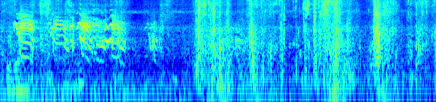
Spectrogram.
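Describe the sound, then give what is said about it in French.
A pair of parrots call while flying overhead in a burst of harsh, repeated squawks during the first seconds, fading as they pass, while footsteps crunch steadily through leaf litter in an agroforestry field with banana trees. “Et pendant ce temps-là, il y a un couple de perroquets qui passent au-dessus de notre tête en chantant.”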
